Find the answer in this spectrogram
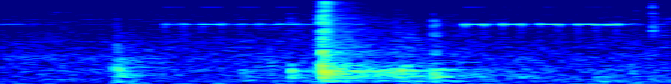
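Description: Faint high-pitched electronic beeping, roughly one half-second beep each second, with a single sharp click just after a second in.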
